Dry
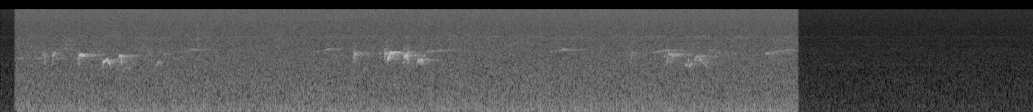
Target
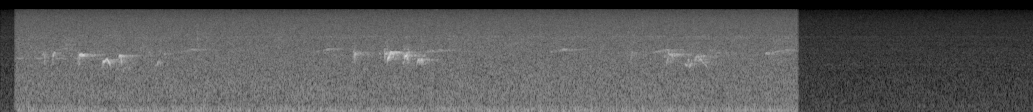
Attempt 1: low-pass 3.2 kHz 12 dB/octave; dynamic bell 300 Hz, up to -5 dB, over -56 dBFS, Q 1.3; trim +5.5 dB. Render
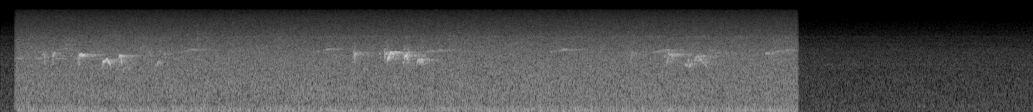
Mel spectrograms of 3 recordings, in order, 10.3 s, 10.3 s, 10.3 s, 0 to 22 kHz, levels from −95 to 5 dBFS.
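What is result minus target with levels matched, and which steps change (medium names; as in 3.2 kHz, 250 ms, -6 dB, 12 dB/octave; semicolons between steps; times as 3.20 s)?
8 kHz band -11.0 dB
change: low-pass 8.3 kHz 12 dB/octave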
